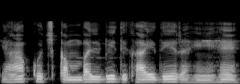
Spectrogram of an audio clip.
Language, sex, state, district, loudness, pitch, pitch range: Hindi, male, Madhya Pradesh, Bhopal, -17 LUFS, 115 Hz, 110-120 Hz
